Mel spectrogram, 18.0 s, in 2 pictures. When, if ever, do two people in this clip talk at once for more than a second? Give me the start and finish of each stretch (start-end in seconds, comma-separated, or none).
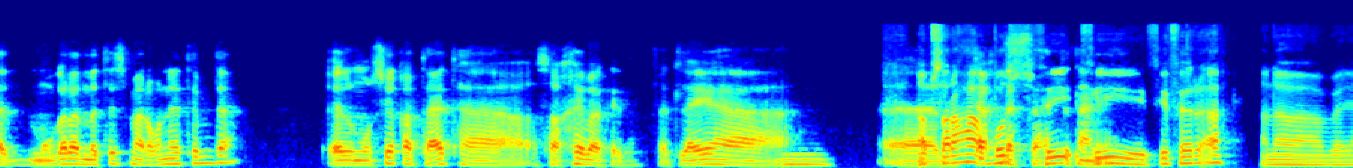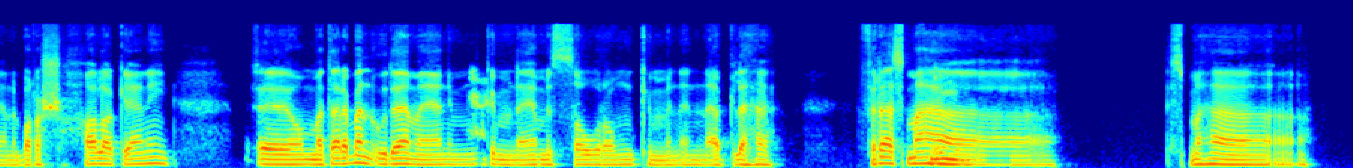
6.1-7.5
